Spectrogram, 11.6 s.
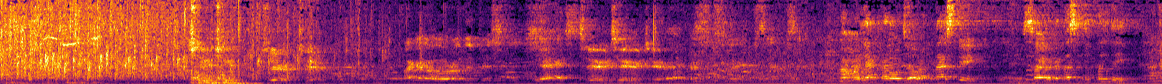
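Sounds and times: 
audience applause: 0:00.0 - 0:04.9
speech: 0:01.9 - 0:03.3, 0:08.4 - 0:11.6
laughter: 0:01.9 - 0:04.6, 0:06.2 - 0:11.6.

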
